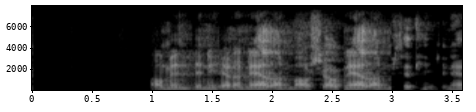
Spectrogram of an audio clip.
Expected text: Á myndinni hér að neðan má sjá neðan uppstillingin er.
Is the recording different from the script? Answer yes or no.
no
